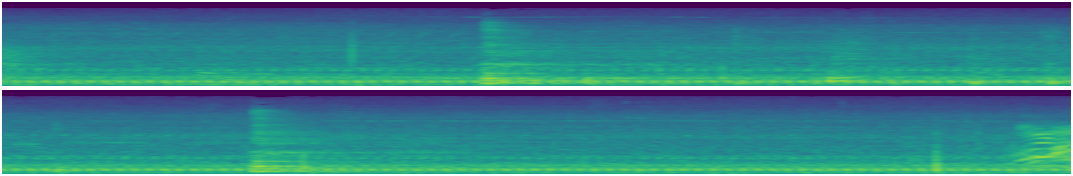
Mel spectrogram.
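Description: An engine idling steadily, with two sharp knocks about two and a half and six and a half seconds in.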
